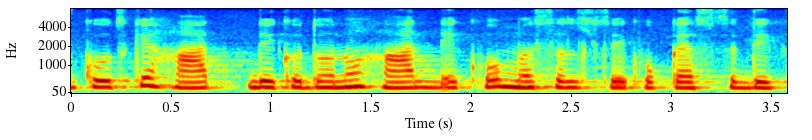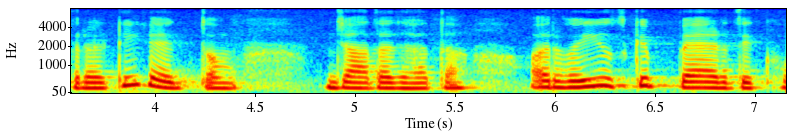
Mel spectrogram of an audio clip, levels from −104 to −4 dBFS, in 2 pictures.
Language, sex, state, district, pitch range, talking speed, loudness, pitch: Hindi, female, Chhattisgarh, Sukma, 200-225 Hz, 175 wpm, -13 LUFS, 210 Hz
